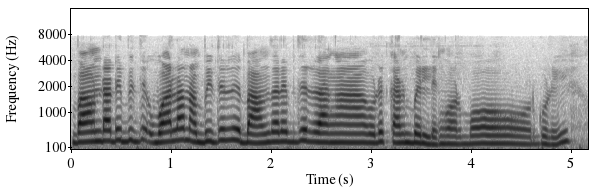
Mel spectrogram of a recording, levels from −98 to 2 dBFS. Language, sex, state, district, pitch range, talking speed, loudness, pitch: Chakma, female, Tripura, Unakoti, 210-255 Hz, 150 wpm, -13 LUFS, 235 Hz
